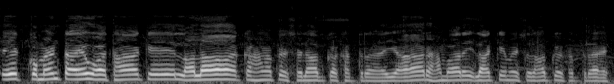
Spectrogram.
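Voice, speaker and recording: A man's voice: high voice, fairly even intonation, moderate pace, a little mellow. A man, chatting casually to viewers while filming himself outdoors in a village. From Pakistan. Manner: chatty, pious, showing things to viewers. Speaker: vlogger. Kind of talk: casual village vlog narration. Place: outdoors in rural fields and a village courtyard. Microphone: phone held at arm's length.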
